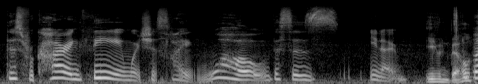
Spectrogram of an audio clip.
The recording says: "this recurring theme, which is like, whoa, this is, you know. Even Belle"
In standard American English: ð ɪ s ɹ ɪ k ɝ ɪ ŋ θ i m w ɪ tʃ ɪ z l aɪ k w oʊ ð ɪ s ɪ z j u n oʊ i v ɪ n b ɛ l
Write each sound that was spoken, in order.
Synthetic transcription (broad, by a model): ð ɪ s ɹ ɪ k ɝ ɪ ŋ θ i m w ɪ tʃ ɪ s l aɪ k w oʊ ð ɪ s ɪ z j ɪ n oʊ i v ɪ n b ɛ l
